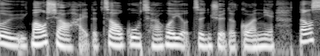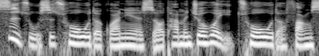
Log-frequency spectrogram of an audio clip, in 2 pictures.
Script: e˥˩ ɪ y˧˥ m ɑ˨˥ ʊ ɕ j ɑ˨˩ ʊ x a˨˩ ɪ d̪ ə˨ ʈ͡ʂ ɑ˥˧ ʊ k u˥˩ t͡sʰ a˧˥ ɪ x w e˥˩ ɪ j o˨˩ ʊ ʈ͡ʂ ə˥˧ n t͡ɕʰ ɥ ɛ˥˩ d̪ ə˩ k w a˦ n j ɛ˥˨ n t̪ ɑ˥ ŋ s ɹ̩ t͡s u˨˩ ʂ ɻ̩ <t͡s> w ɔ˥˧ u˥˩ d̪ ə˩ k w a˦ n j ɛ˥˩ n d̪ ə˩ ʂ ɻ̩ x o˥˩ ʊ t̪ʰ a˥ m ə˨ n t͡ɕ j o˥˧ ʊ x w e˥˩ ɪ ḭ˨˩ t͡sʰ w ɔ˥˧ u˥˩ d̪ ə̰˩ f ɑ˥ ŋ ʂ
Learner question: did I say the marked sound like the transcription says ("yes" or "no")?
no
